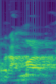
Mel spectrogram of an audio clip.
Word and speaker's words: ब्राह्मण: और डॉक्टर सुधा साहिबा ब्राह्मण को हम लोग उर्दू में ब्राह्मण कह देते हैं सही प्र उसका जो उच्चारण जो है व ब्राह्मण है लेकिन उर्दू में हम लोग ब्राह्मण इस्तेमाल करते हैं मेरे ऊपर उसी का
